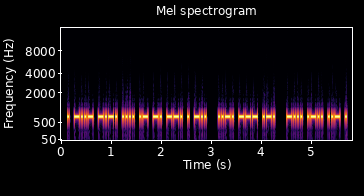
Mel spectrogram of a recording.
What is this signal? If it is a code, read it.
Morse code, heard as a keyed tone, about 34 wpm, 700 Hz. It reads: EXCHANGED FOR BLUE
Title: Pangram Challenge v2 - 35wpm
